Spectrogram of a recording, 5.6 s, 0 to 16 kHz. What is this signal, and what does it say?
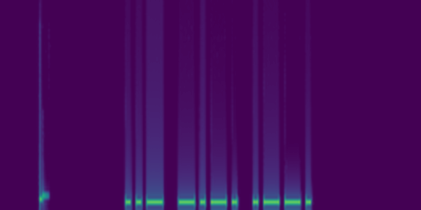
Morse code, heard as a keyed tone, about 17 wpm, 700 Hz. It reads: UCP
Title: USA Call Sign Postfixes - 3 Letters 17wpm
